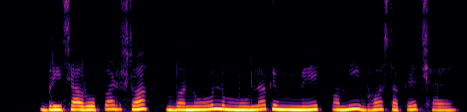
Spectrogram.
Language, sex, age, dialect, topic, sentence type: Maithili, female, 25-30, Southern/Standard, agriculture, statement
